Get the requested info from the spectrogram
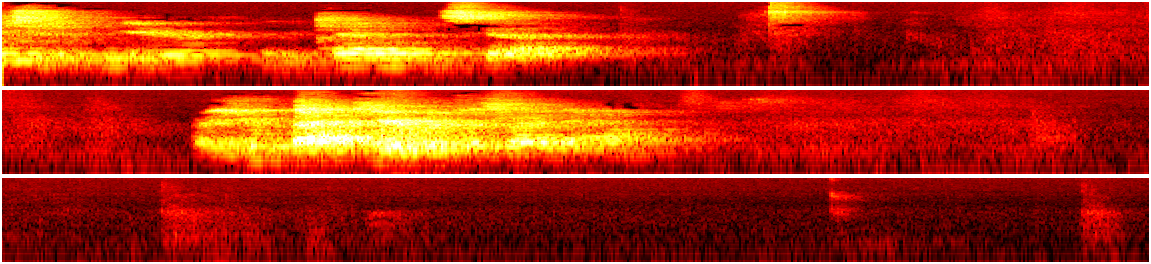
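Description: A person's voice in two short stretches, at the start and again about five seconds in, the words unclear. Then near silence with a few faint clicks.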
